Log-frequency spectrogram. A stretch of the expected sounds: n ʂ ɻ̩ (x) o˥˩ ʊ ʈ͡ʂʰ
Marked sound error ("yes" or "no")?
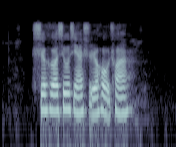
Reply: no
